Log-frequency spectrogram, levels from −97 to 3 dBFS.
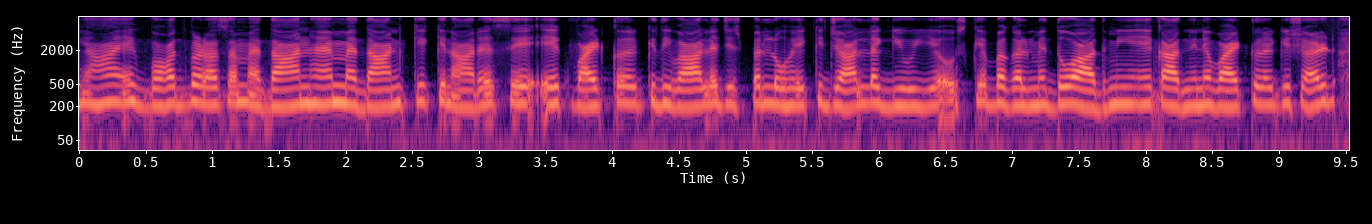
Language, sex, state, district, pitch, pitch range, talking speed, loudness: Hindi, female, Chhattisgarh, Bilaspur, 215 Hz, 205-225 Hz, 245 wpm, -26 LUFS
